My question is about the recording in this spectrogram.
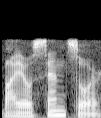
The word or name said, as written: biosensor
